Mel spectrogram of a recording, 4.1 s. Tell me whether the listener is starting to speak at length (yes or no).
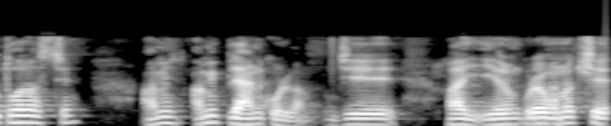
no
